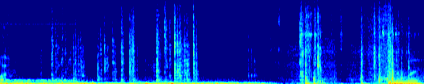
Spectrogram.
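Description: Fishing tackle being handled: a run of light, irregular clicks and rattles over a low rumble. After a brief quiet gap near the end come a few more knocks and clicks.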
